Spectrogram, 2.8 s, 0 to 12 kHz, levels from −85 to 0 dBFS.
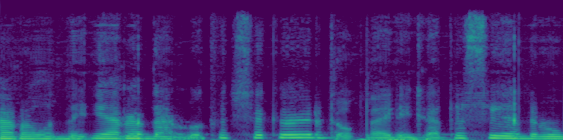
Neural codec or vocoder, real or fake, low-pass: codec, 24 kHz, 0.9 kbps, WavTokenizer, medium music audio release; fake; 10.8 kHz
